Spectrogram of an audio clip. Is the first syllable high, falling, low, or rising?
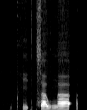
high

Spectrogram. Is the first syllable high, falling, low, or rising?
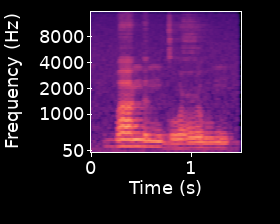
high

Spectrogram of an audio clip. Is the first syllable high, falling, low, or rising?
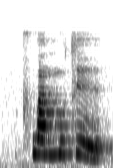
high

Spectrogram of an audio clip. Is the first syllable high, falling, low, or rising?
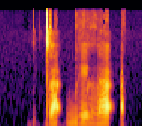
high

